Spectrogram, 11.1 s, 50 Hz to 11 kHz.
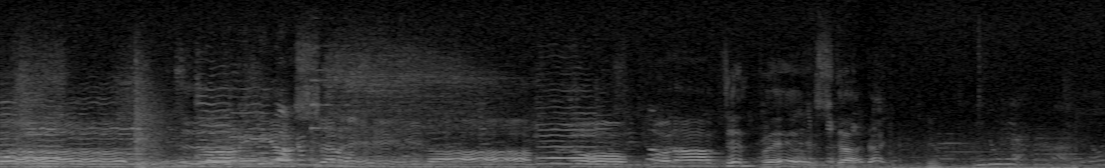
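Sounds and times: operatic singing: 0.0s - 7.6s.

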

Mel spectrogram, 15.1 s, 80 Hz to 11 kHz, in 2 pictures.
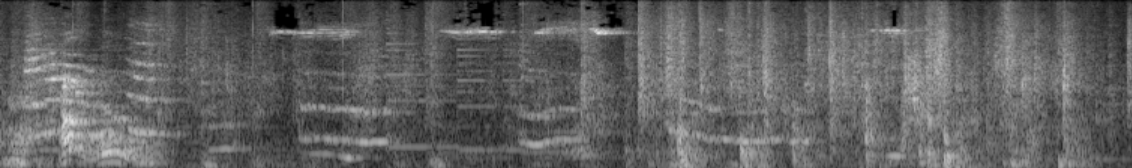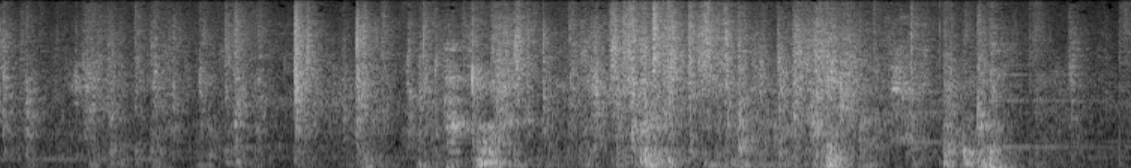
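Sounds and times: puppies yipping and whining: 0.0s - 8.5s
claws clicking on hard floor: 0.7s - 14.8s.

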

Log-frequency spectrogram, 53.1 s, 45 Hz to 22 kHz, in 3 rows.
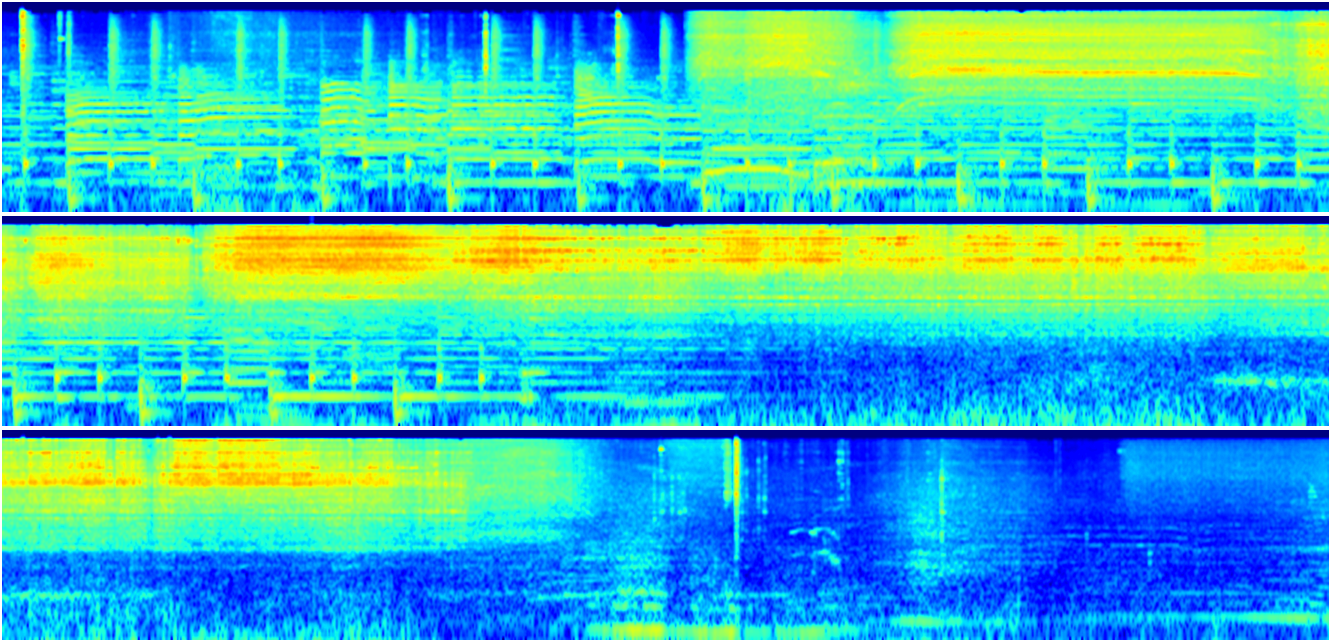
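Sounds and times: background music: 0.0s - 39.6s
power tool on metal: 9.2s - 44.4s.

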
